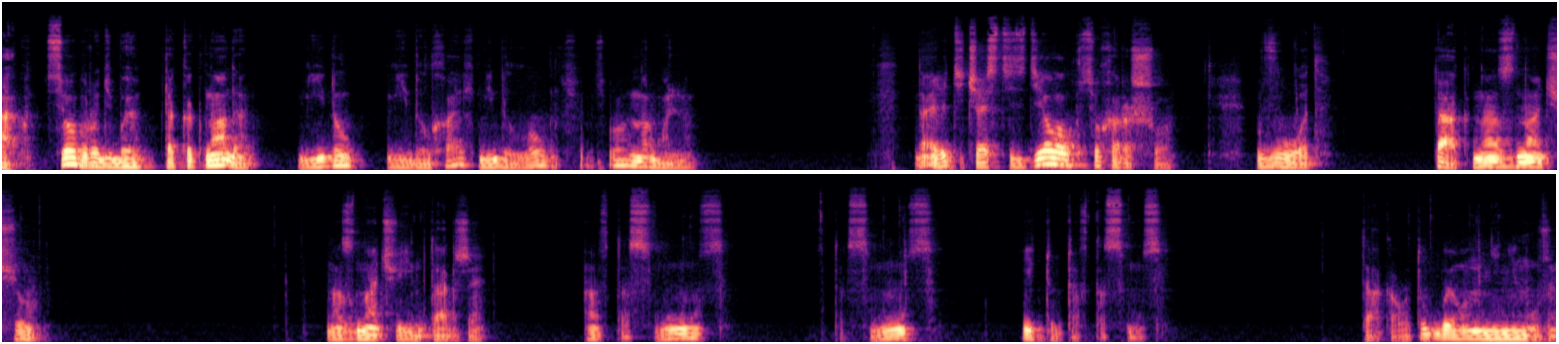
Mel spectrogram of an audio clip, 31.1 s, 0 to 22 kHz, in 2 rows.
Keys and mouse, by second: 8.7-9.1 middle drag, 10.0 middle drag, 10.8 middle drag, 11.2 Tab, 12.8 Tab, 13.1 middle click, 15.1 middle click, 15.7 middle drag, 16.1 Tab, 16.7-18.2 middle drag, 18.4 Tab, 21.0 click, 21.8 middle click, 23.6 click, 24.3 shift+middle drag, 25.3-26.4 right drag, 26.4 click, 26.7-28.5 middle drag, 29.0-29.6 middle drag, 29.8-30.2 shift+middle drag, 30.4-30.9 middle drag.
